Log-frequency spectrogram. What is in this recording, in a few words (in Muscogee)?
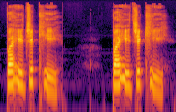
"pvhe cekhe", Muscogee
